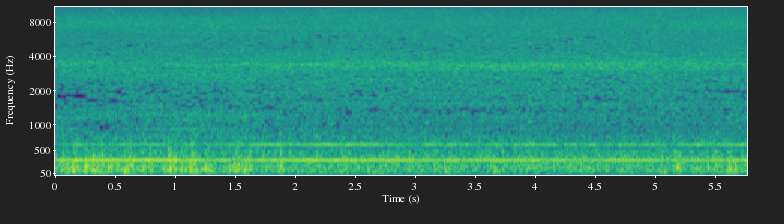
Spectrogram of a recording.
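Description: A steady mechanical drone with a constant humming tone, from a machine running nearby.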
